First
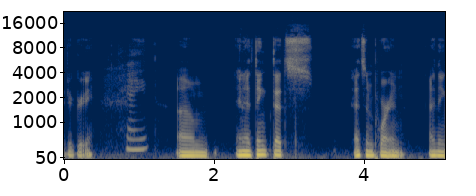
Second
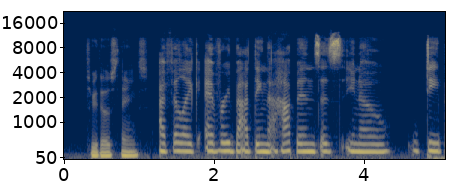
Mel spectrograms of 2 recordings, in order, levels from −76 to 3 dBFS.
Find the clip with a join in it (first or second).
second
